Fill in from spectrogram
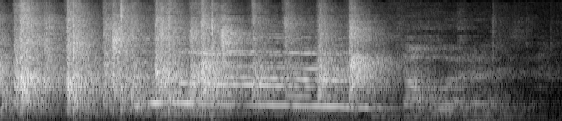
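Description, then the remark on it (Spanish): A quick burst of hand clapping in applause for RK, several sharp claps in a rapid uneven rhythm, fairly loud, with a brief tonal voice sound over them before fading out. “Aplausos por RK, tú borras aplausos.”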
